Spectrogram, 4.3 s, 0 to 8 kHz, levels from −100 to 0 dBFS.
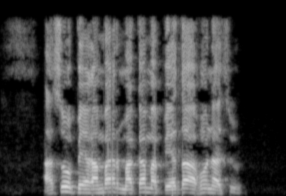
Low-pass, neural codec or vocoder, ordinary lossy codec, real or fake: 7.2 kHz; none; MP3, 64 kbps; real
